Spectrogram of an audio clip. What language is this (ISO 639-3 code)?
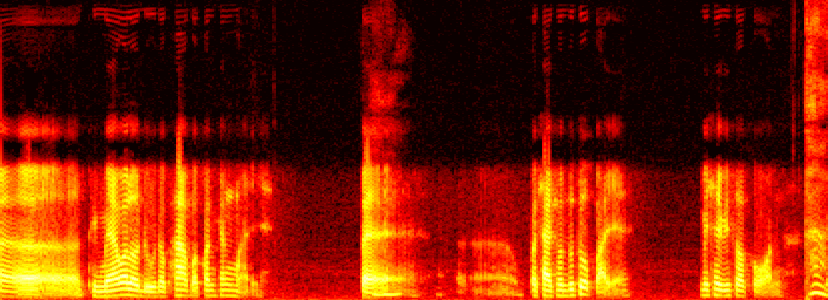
tha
